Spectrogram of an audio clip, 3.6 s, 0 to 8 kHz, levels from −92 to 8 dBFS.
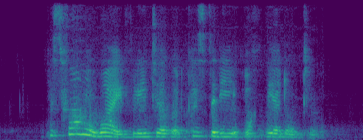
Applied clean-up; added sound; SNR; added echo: neural separator model SepFormer DNS4.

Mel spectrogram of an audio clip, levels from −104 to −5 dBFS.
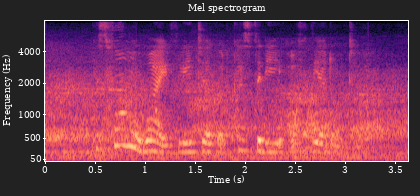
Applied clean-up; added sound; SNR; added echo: none; Fixed-wing aircraft, airplane; 5 dB; reverberation time 0.3 s.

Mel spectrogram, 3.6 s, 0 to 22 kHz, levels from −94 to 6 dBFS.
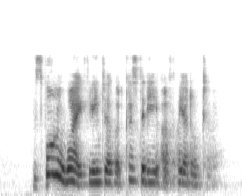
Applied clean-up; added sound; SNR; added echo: neural mask model DeepFilterNet 3.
